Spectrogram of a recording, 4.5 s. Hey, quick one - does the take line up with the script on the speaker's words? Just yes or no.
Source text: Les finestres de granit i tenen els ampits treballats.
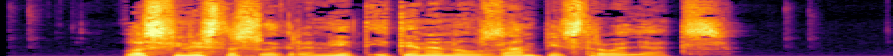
yes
